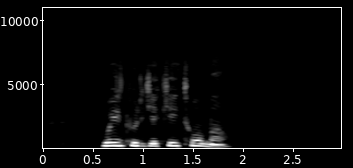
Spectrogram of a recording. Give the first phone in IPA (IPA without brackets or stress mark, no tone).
w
